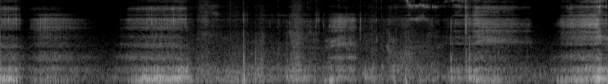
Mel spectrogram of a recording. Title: He's old and snore even worse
